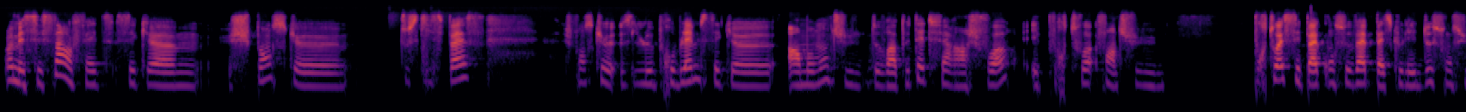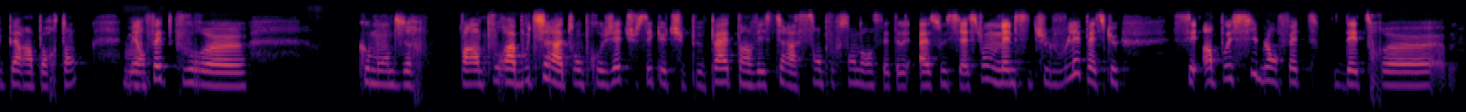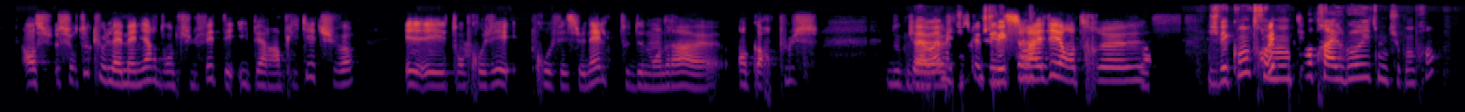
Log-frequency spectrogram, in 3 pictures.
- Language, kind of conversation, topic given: French, unstructured, Et si chaque décision était prise par un algorithme, comment cela changerait-il notre liberté de choix ?
- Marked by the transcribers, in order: static; stressed: "association"; distorted speech; tapping; other background noise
